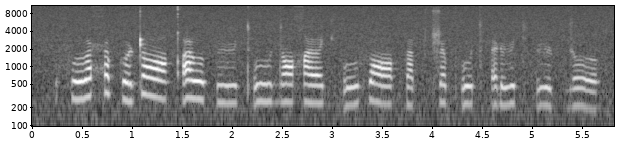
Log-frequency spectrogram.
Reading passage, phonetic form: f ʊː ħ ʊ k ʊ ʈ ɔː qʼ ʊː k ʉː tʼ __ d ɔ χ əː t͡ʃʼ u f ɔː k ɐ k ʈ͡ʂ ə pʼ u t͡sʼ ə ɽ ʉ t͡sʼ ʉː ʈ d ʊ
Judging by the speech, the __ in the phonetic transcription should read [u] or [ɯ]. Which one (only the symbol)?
u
